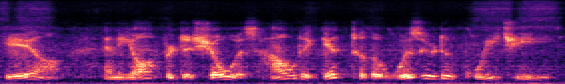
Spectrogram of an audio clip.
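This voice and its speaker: A man's voice: sits low, animated, normal speed, very noisy. A man voicing an eager, naive young sidekick creature in a children's read-along story, with a wide-eyed, exclaiming manner. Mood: eager narrating. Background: music.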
